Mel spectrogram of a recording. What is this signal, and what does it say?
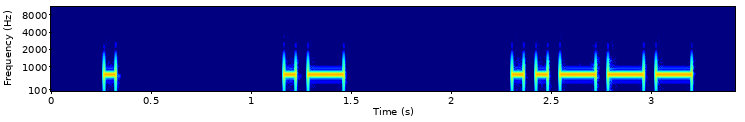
Morse code, heard as a keyed tone, about 20 wpm, spaced as for 8 wpm, 700 Hz. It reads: EA2
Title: 133 Lesson 22e - Question Mark - Three Characters 20wpm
